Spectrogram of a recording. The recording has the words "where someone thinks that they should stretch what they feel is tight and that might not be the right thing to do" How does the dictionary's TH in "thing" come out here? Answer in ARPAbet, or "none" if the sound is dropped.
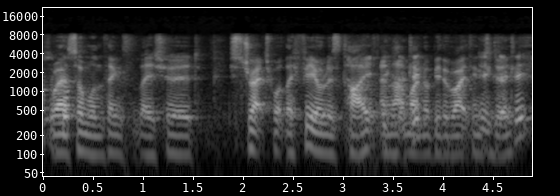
TH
